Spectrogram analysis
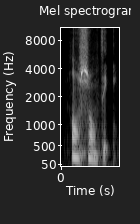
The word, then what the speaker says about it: enchantée: Yes, and for spelling, since I'm female, I add an extra E at the end, but it sounds exactly the same.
